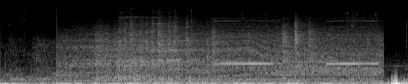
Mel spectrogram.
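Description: A vehicle's reversing alarm beeping twice, a steady tone of about half a second each, over a low engine rumble. A loud thump comes just before the end.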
